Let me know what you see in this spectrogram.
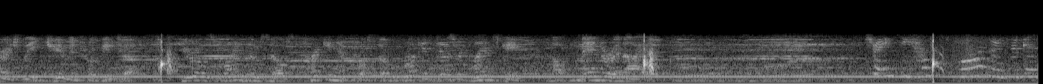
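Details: Little girl hiccuping after eating: three sharp, abrupt hiccups at irregular intervals over about ten seconds, with television talk and music in the background.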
